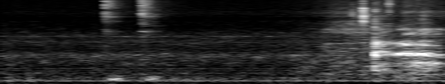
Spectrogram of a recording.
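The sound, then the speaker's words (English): A couple of soft clicks, then a brief, bright burst of coins clinking and jingling together near the end, moderately loud, with no one talking. “offsetting the decline in the use of coins. Of course, these.”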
